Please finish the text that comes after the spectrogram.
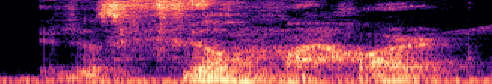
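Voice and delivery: soft whisper, still choked up; tearful whisper. Real, not acted. Telling viewers the call moved him, tearful whisper. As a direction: breathe it out through tears.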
